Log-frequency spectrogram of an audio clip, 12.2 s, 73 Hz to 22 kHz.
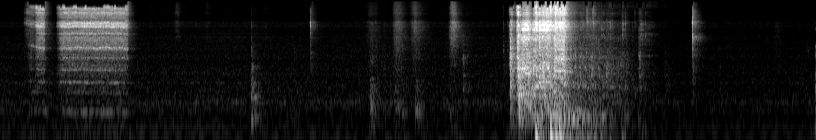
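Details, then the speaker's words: Wheel Horse 416 Hydro, 16 hp, sat outside two years, dirty air filter, carb cleaner sprayed in: quiet cranking clicks, then one loud sputtering burst as it fires and dies; compression and spark confirmed, fuel supply suspected. "she fired that's good enough we know that it's got compression it's got Spark"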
